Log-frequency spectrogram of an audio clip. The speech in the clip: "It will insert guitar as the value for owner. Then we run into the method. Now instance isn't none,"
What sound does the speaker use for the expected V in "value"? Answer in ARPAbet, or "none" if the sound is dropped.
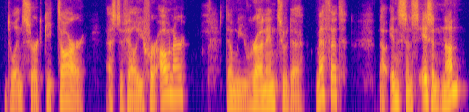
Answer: V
